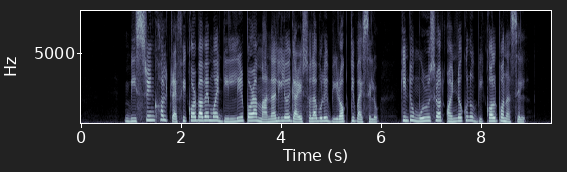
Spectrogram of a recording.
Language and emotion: Assamese, disgusted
